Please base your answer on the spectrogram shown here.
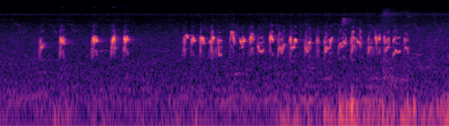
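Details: Young yellow-vented bulbul calling, used to provoke other bulbuls into singing: a few sharp chirps, then a fast bubbly run of short warbled notes lasting about three seconds.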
